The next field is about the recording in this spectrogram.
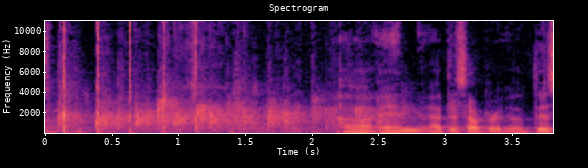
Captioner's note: applause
